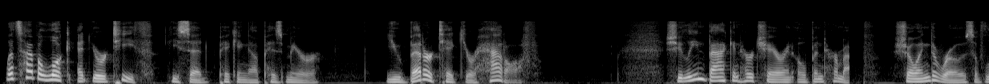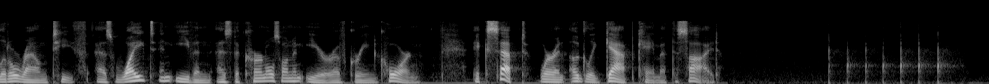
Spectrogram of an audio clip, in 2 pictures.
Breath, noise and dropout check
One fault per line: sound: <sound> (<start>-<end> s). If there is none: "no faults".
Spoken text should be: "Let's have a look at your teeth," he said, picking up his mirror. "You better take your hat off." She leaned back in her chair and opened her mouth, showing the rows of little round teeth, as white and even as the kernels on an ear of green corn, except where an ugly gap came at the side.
sound: dropout (8.5-8.6 s)
sound: thud (18.2-19.5 s)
